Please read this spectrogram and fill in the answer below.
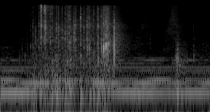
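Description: Riffle shuffle of a Lo Scarabeo Harmonious Tarot deck of thin, flexible, unlaminated cards: a rapid run of card edges flicking past each other for under a second, ending in a sharper snap. Background music plays throughout.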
